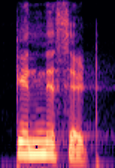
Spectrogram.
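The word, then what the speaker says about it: Knesset: क्या नाम है केनेसेट, के से याद रखिएगा, के साइलेंट नहीं इसमें।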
